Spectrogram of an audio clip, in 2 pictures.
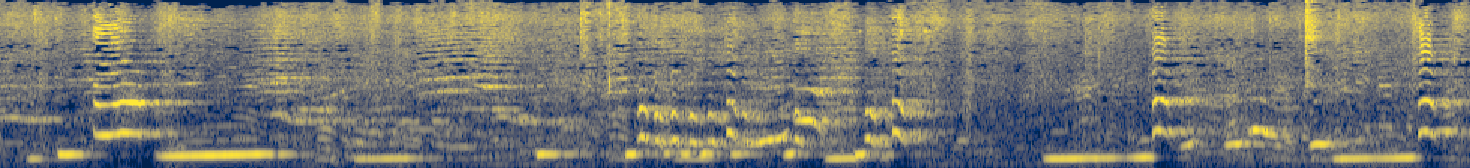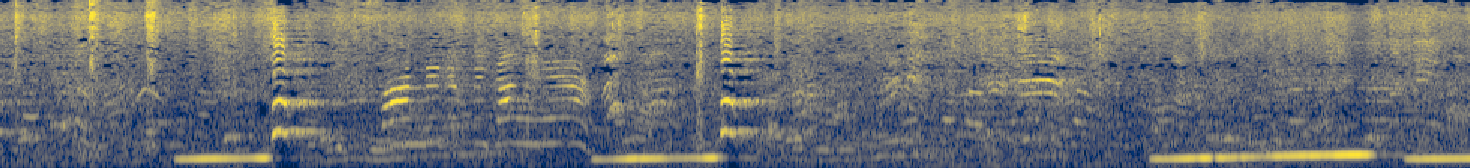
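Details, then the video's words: Sumatran siamang song with low booming hoots every couple of seconds, some sliding upward, mixed with higher bending whoops. Human voices and laughter murmur in the background. "OWA SIAMANG SUMATRA GIBBON MONKEY MONKEY BLACK LONG SLEEVEGIBBON SINGING"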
